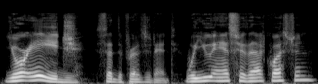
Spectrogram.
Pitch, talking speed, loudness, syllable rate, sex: 145 Hz, 190 wpm, -16 LUFS, 5.2 syllables/s, male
